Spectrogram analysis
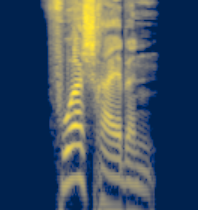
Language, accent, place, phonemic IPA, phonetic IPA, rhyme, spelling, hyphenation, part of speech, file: German, Germany, Berlin, /ˈfoːʁˌʃʁaɪ̯bən/, [ˈfoːɐ̯ˌʃʁaɪ̯bm̩], -aɪ̯bən, vorschreiben, vor‧schrei‧ben, verb, De-vorschreiben.ogg
- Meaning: to prescribe, to dictate, to command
